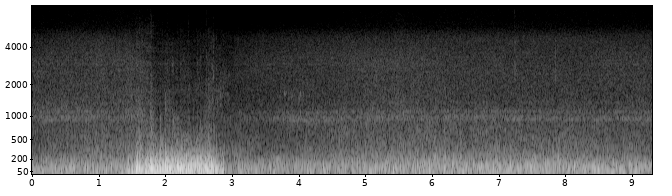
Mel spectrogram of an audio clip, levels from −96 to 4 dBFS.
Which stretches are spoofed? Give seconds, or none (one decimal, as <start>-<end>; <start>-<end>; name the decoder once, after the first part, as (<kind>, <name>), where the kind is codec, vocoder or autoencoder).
1.6-2.4 (codec, SNAC)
